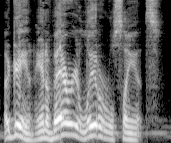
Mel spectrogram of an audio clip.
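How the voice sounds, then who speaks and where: A man's voice: a little high, expressive, normal speed, dark tone, pitched above the performer's own voice. A man voicing a folksy cowboy employee with a Southern US accent and a theatrical drawl, reading out an investigation report. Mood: folksy, watchful. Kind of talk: character reading of a written report.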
